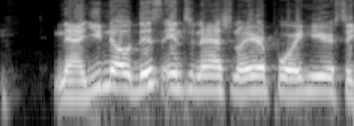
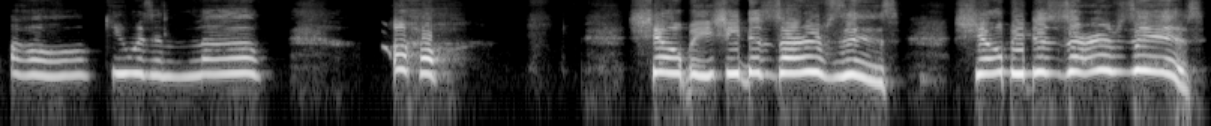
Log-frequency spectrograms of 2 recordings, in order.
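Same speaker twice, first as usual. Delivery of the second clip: much higher, slow swooning voice; mock gushing girls; much slower than usual. Girls filming the proposal, high slow swooning mock. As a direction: coo like starstruck fans. Mocking girls recording on phones.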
